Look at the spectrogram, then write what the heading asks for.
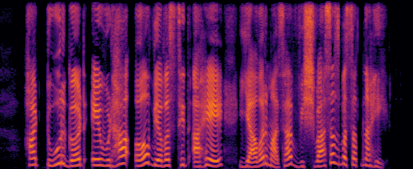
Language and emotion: Marathi, disgusted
